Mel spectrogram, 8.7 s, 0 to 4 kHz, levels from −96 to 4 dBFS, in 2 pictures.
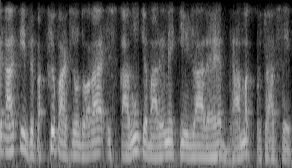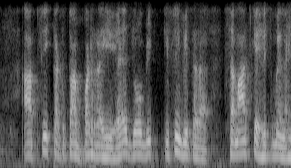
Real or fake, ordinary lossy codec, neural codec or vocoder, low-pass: fake; Opus, 16 kbps; codec, 44.1 kHz, 7.8 kbps, Pupu-Codec; 3.6 kHz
